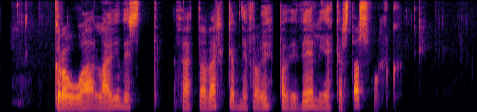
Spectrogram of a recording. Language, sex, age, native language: Icelandic, male, 40-49, Icelandic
